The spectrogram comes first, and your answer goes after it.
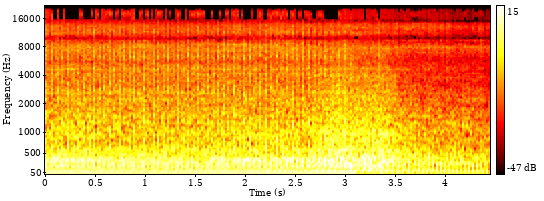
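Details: Frontier OS18 sawmill's Lifan 7hp GX200-clone engine after head gasket repair (loose bolt, zero compression): even single-cylinder beat holds speed cutting very dry, hard ash, easing off as the cut ends; no misses, normal under load.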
